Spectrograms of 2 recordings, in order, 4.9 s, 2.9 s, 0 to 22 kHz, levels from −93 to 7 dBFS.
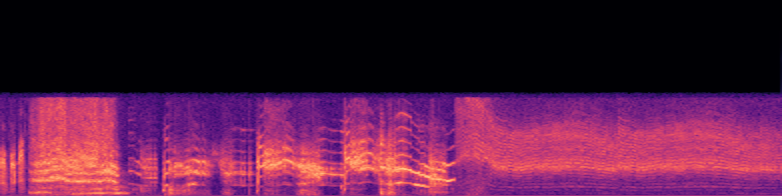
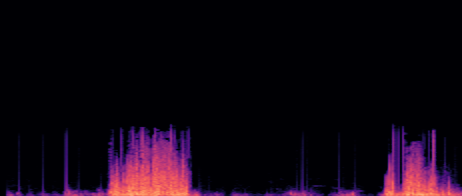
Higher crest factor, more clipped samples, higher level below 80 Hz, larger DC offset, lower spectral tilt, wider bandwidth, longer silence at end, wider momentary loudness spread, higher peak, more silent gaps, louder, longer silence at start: about the same, 14 dB vs 18 dB; neither; second, -60 dBFS vs -44 dBFS; first, 0.4% vs under 0.1%; second, 2 dB/octave vs -7 dB/octave; first, 12 kHz vs 7.6 kHz; about the same, 0 s vs 0 s; about the same, 12 LU vs 11 LU; about the same, 0 dBFS vs -2 dBFS; neither; first, -10 LUFS vs -17 LUFS; second, 0 s vs 0.7 s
